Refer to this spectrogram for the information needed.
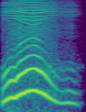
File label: vo confused; Crypt of the NecroDancer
